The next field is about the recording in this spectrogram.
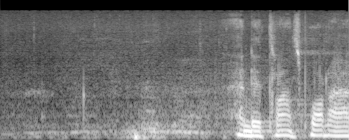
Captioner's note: laughter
